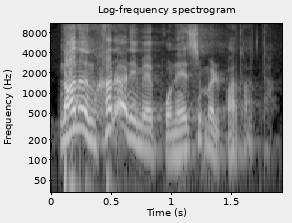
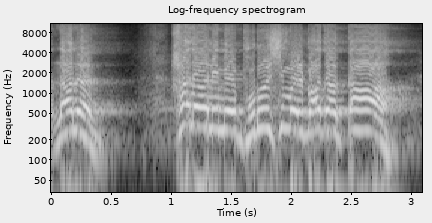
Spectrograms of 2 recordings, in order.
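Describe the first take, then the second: First: Said in the usual way. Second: High, loud lead for repetition; loud declaration. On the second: Shown as a demonstration. Preacher leading the congregation to repeat after him, loud declaration. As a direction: proclaim it for the congregation to echo. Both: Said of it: "한번 따라합시다".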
